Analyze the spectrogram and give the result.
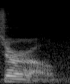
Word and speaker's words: Tsuro: Now, we already have one game from Calliope Games called, I think it's pronounced Suro, whatever, T-S-U-R-O, which we learned about from Will Wheaton's tabletop YouTube show.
